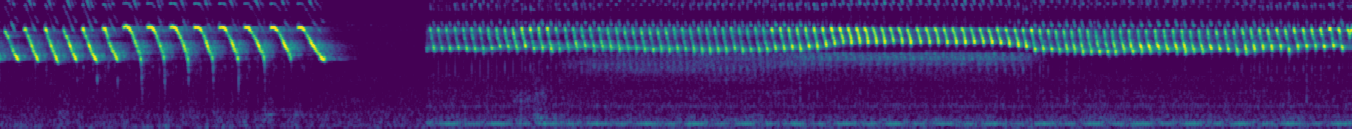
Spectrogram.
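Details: Canary singing fast downslurred trills, a short silence, then a long buzzy rolling trill with a steady low hum beneath it.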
